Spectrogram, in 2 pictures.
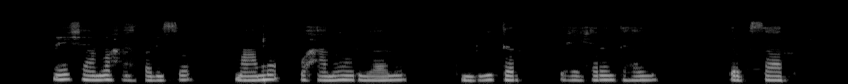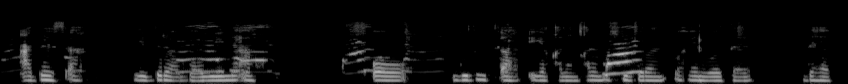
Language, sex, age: Somali, female, 18-24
